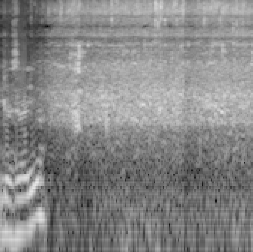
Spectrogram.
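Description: Spring water trickling and splashing from a seep in a rock face, a steady hiss. A drawn-out pitched voice fades out about half a second in.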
